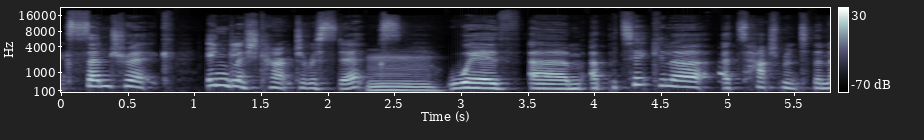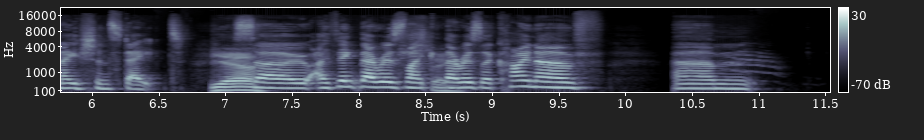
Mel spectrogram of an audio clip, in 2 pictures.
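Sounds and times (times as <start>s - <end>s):
speech: 0.2s - 9.8s, 10.4s - 11.0s
cat meowing: 10.9s - 11.2s.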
